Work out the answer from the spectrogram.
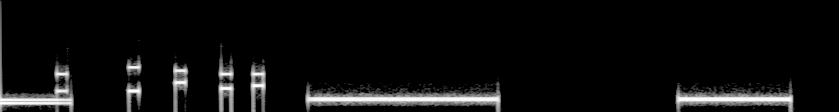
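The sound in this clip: A telephone number is dialed: a steady dial tone, then a quick run of beeping touch-tone digits. Two long, even ringback tones follow, separated by a silent gap.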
